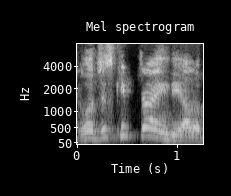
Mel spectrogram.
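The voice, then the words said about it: Put-on German accent. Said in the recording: “that was my best German accent”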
